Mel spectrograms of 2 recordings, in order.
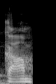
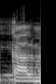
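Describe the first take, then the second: First: "काम" with no L sound; silent L. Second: "काल्म" with the L voiced before m; misreading "काल्म" with its L pronounced; L wrongly sounded. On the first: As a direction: say "काम", long aa closing straight on m. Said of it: "यहाँ पे यल silent है". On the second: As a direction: let the L be heard in "काल्म". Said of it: "इसे काल्म नहीं पढ़ेंगे". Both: Shown as a demonstration.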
